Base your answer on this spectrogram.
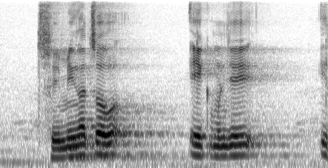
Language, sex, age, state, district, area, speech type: Goan Konkani, male, 60+, Goa, Bardez, rural, spontaneous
